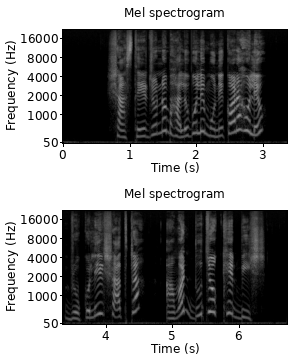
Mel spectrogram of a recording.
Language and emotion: Bengali, disgusted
